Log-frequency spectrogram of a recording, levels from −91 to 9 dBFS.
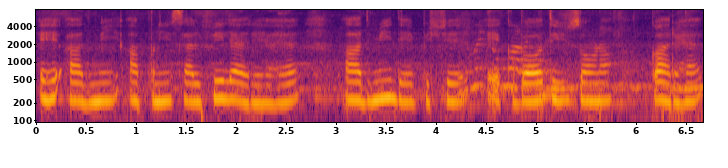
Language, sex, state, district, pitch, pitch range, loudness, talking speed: Punjabi, female, Punjab, Kapurthala, 220 Hz, 215-230 Hz, -17 LUFS, 145 wpm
